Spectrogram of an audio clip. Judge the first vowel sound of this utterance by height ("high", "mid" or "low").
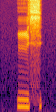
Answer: high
